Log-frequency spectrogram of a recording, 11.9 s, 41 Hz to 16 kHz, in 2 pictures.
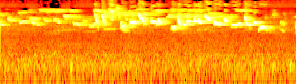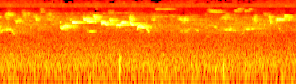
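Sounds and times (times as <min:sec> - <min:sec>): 
Eurasian blackcap Sylvia atricapilla singing a fast jumbled warble: 0:00.0 - 0:11.8.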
